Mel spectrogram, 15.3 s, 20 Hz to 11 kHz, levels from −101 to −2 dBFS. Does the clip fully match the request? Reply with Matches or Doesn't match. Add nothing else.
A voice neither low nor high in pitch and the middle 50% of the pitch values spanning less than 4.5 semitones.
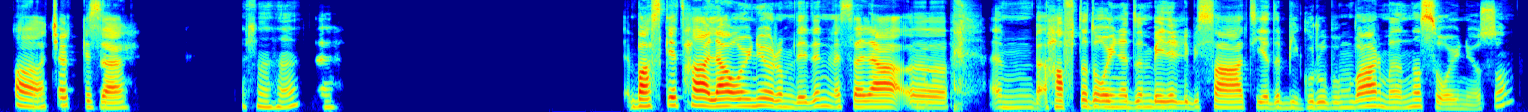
Matches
